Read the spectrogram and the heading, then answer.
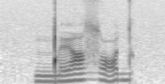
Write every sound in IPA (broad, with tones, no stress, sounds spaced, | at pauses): ŋ͡ǃ ɛ˩˧ zˤ ʊ˧˩˧ d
